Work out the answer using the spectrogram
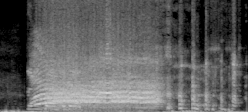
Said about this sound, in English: Yeah, was the sun screaming that? The sun was, I think, just screaming because it was brought to life by Starlight Glimmer of all ponies.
